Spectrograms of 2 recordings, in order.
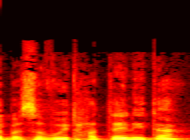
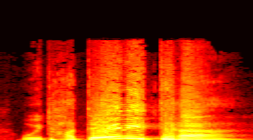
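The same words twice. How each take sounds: First: איתה rising at the end as a question; rhetorical question. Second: התחתן punched loud and high, then falling; emphatic exclamation. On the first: Preacher asking listeners how the match ended, questioning. Question before emphatic answer. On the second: Preacher answering his own question about the marriage, exclaiming. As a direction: proclaim it loudly, hitting התחתן hard. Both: A narrator's reading.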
